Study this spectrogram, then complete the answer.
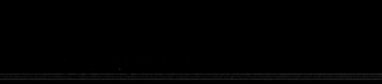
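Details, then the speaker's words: Two-speed PSC single-phase 120 V HVAC blower motor, powered with correct voltage and drawing amperage: steady electrical hum, no spin-up; stalled motor heating toward thermal overload cutout, likely capacitor or start winding. "so right now power is being applied it's drawing amperage it's getting the correct voltage but it's still not turning on"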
